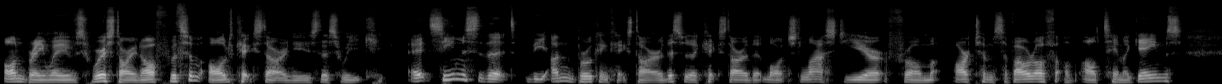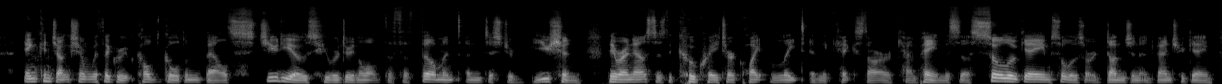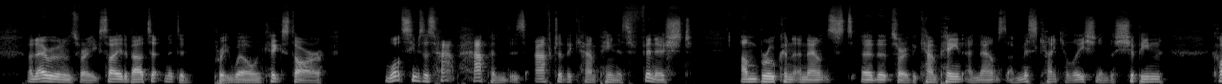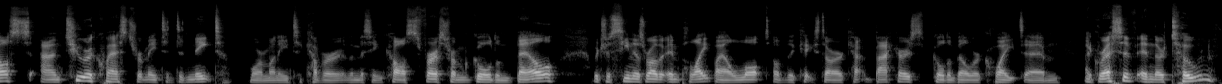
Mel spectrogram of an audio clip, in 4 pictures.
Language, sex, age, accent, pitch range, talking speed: English, male, 30-49, British, 100-125 Hz, 185 wpm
